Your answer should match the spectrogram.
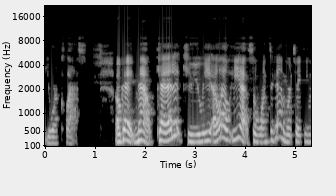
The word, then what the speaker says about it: quelles: And again, these all are pronounced the same way.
